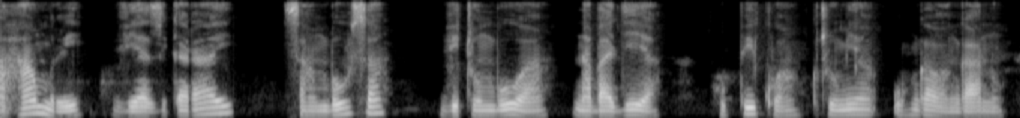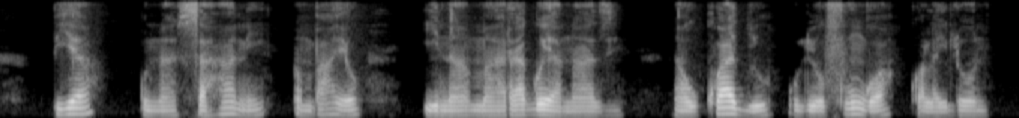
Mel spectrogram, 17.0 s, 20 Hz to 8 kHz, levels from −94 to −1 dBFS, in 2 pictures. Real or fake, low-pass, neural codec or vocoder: real; 7.2 kHz; none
